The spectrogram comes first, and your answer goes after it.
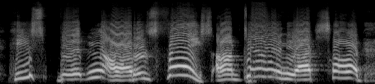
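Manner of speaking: indignant tattling. Retold or imitated. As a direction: imitate a dugout calling out an accusation. Acting out the dugout yelling complaint.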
